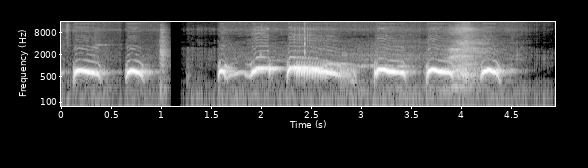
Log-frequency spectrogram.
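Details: Spotted dove of local stock, loud and deep, serving as a lure so other doves respond: two short coos, a pause, then a double coo, a long falling note and three quick arched coos.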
